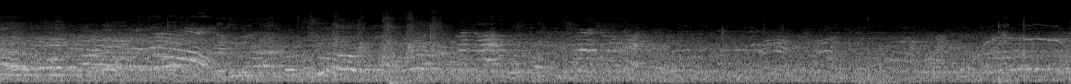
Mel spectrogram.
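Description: Voices of a crowd murmur in a large open space.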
